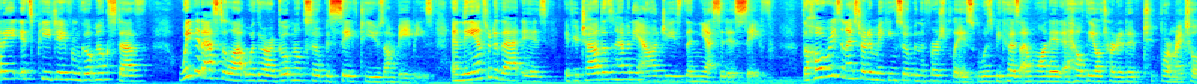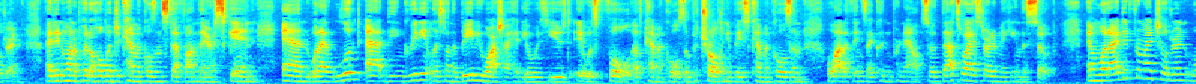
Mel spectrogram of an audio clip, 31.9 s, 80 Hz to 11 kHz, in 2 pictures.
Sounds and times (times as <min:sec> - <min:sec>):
Speech: 0:00.0 - 0:31.9.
